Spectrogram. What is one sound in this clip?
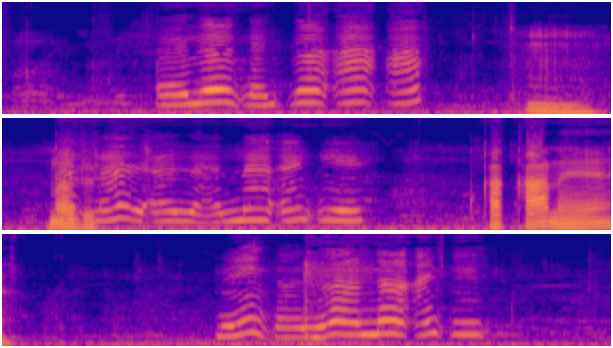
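A young girl talks and babbles in a high voice close by.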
